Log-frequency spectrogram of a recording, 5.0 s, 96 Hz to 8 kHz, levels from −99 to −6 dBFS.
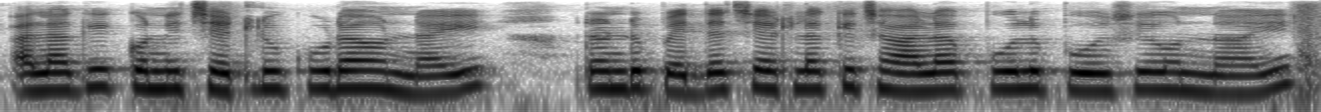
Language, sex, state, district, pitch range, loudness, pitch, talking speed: Telugu, female, Telangana, Mahabubabad, 225-245 Hz, -14 LUFS, 240 Hz, 145 wpm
